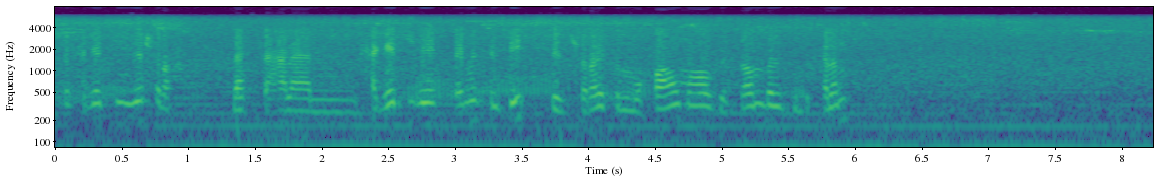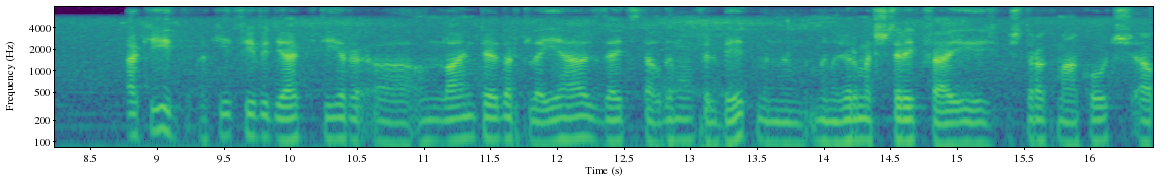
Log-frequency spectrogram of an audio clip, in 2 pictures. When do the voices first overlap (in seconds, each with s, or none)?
none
